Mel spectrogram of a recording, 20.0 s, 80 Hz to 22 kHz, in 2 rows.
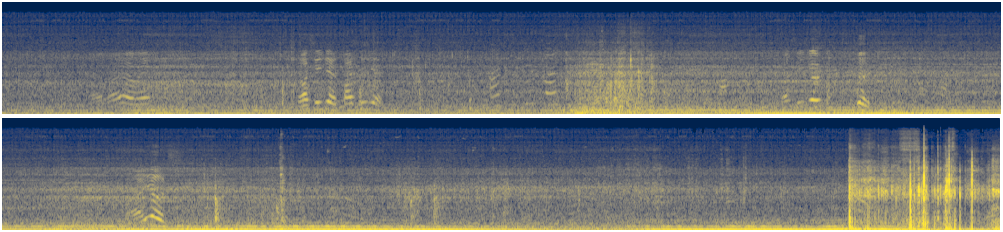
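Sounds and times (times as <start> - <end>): suv engine running at low revs: 0.0 - 19.9.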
